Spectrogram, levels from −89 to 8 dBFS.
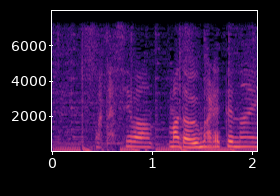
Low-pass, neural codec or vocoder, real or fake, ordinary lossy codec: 7.2 kHz; none; real; none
